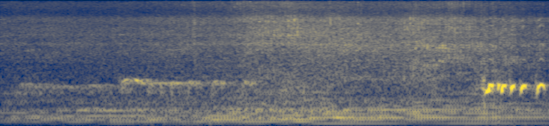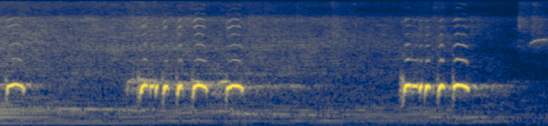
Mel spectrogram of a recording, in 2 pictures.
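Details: Local zebra dove used as a lure so other zebra doves answer: three quick bursts of rippling, stuttered coos in the second half, over a loud rumbling, vehicle-like background noise.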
